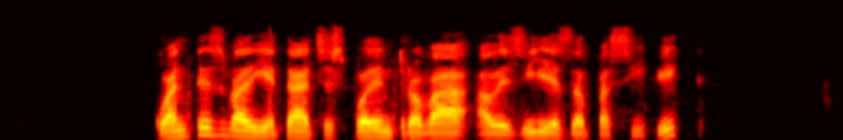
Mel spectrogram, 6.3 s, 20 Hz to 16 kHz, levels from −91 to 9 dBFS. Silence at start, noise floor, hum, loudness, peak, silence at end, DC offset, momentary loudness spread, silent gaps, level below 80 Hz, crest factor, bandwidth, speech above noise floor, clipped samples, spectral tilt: 1.15 s; under -90 dBFS; none; -24 LUFS; -8 dBFS; 1.25 s; under 0.1%; 11 LU; none; -70 dBFS; 18 dB; 7.6 kHz; over 66 dB; under 0.1%; -5 dB/octave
